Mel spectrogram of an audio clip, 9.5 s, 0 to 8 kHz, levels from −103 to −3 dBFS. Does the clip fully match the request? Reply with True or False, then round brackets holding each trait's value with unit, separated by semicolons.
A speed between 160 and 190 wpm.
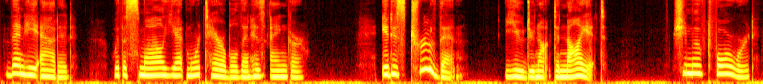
False (150 wpm)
